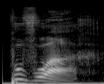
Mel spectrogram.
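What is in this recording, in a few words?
"pouvoir", French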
